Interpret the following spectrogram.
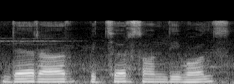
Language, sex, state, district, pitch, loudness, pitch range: English, male, Karnataka, Bangalore, 120 Hz, -12 LUFS, 120-130 Hz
